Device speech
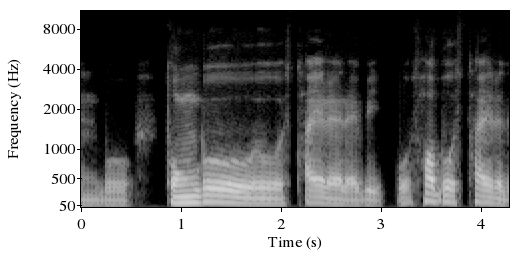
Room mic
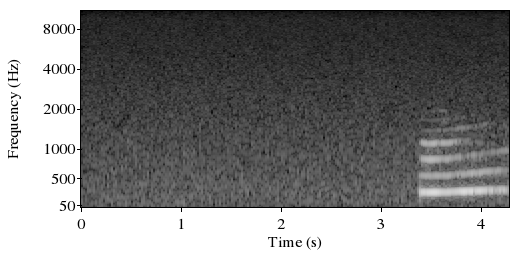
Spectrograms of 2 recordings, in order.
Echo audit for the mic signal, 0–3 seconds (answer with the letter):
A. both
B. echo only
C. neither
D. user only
C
